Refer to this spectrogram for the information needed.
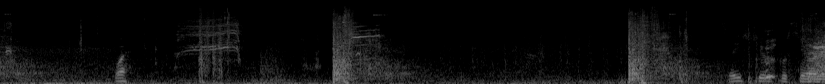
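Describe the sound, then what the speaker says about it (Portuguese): Gunfire in the video game Resident Evil Village: several sharp shots ring out at irregular intervals, loud bursts spread over a few seconds against a quieter game backdrop. "Seis tiros pro senhor leitão morrer."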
